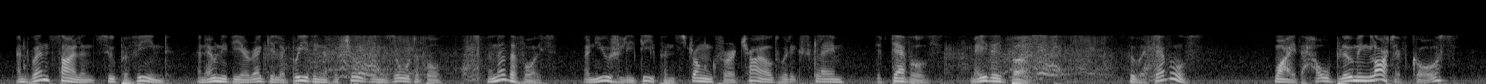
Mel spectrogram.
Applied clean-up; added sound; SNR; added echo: none; Zipper (clothing); 15 dB; none.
